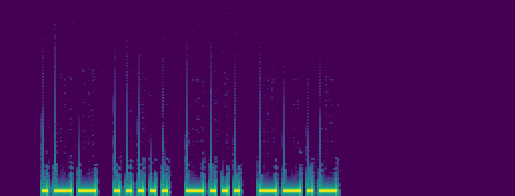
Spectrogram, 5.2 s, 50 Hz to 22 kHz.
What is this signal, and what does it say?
Morse code, heard as a keyed tone, about 20 wpm, 700 Hz. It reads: W5BQ
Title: Easy Call Signs Repeated 2x - 20wpm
